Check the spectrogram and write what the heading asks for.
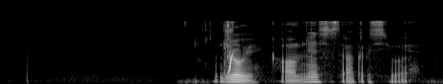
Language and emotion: Russian, neutral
